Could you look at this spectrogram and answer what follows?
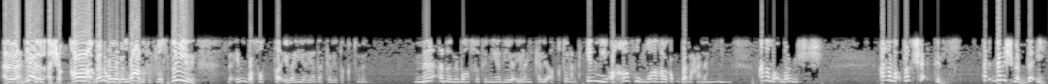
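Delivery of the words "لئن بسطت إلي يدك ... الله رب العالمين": hushed recitation. Acted. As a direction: recite the verse gently to the congregation. Preacher recites the Quran verse.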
